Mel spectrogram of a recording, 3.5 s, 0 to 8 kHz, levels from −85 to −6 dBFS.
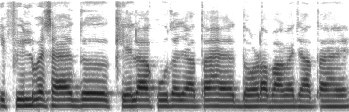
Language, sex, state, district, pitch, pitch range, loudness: Hindi, male, Uttar Pradesh, Muzaffarnagar, 160 Hz, 150-165 Hz, -20 LUFS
